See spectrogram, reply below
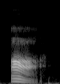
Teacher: Phoneticians, or linguists who study speech sounds, classify ah as an open vowel because it's produced with a fully open mouth without obstruction by the tongue or the lips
